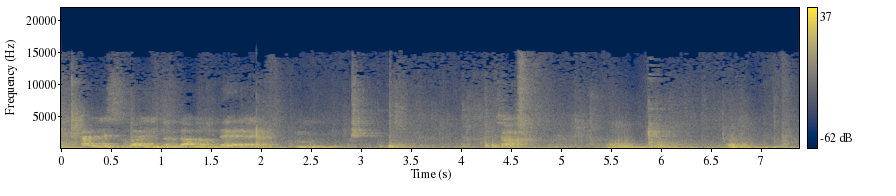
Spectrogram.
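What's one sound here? A young man speaks clearly and steadily, as if teaching.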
